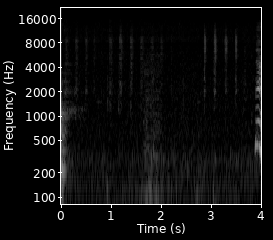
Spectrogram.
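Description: Faint strokes of a Copic alcohol marker on cardstock petals, blending colour in, heard as a scattered series of light short ticks.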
